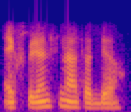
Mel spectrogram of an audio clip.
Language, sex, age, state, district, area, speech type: Goan Konkani, male, 18-30, Goa, Bardez, rural, conversation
